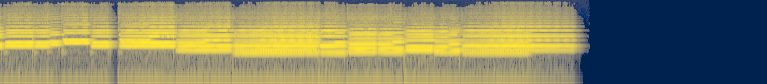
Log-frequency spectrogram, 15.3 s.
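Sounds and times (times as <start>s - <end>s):
flute trio playing a Christmas piece: 0.0s - 11.6s.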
